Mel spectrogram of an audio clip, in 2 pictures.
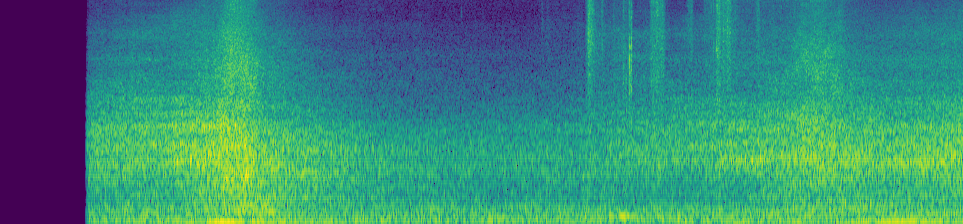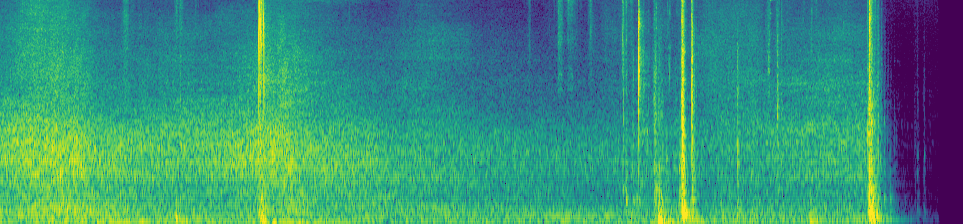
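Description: Ambience inside a parked car: a steady low rumble with traffic swelling past twice, a few light clicks and rustles, then several sharp knocks and thuds, a close pair and a final loud one near the end, before the sound cuts off suddenly.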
